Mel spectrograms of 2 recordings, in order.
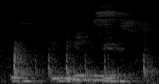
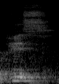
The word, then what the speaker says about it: peace: Also, how do you pronounce this word? Peace. Peace. Thisace. Now, if you said you went to Thailand for piss, that's slightly different.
